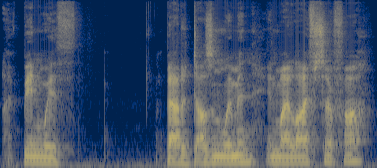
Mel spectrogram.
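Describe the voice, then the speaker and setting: A male actor plays a lovesick young captain in a radio play, brooding and earnest. His voice is bright and forward, sometimes hesitant, as he narrates and speaks his heart. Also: medium pitch, fairly even intonation, normal speed, close to an everyday voice. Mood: nervous. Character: lovelorn, brooding young Italian army captain, earnest and self-pitying. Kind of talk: radio drama acting with first-person narration.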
